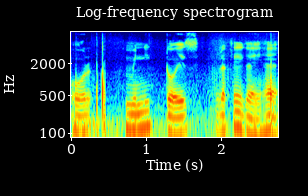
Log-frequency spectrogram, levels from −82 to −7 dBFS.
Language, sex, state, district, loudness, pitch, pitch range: Hindi, male, Punjab, Fazilka, -26 LUFS, 110 Hz, 105-125 Hz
